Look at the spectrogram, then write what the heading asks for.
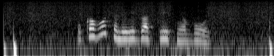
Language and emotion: Russian, neutral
